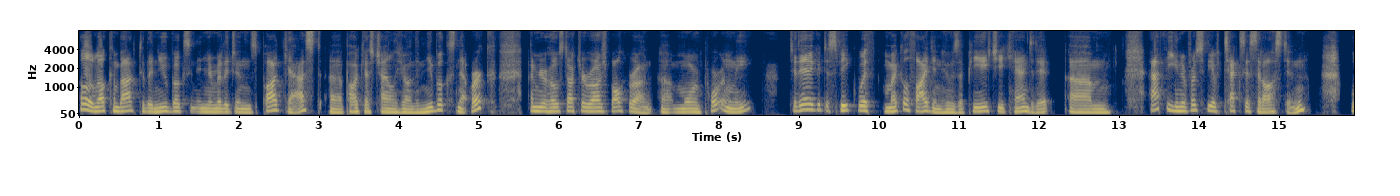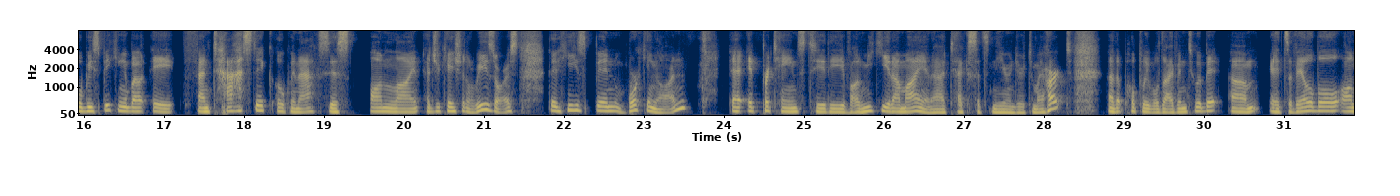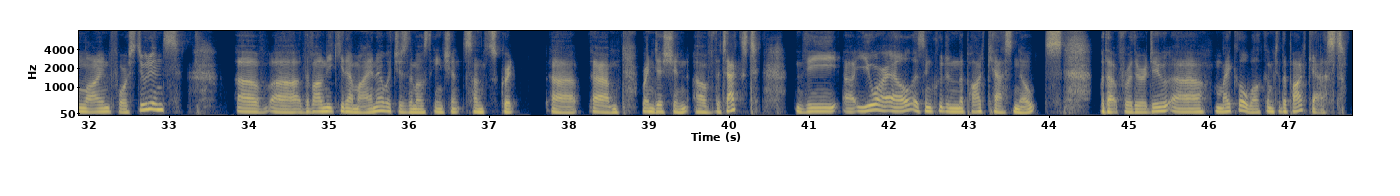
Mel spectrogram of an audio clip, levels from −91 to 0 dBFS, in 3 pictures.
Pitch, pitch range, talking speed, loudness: 130 Hz, 120-145 Hz, 165 wpm, -24 LUFS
